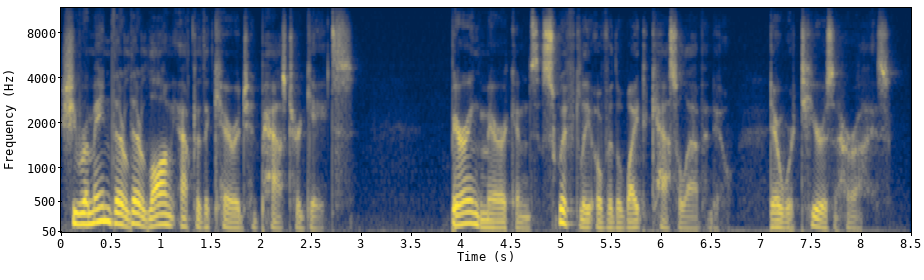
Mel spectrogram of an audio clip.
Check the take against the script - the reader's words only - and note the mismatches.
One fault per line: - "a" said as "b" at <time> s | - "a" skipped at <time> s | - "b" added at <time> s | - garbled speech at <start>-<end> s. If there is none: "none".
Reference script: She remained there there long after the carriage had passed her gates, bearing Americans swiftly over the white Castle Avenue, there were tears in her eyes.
none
